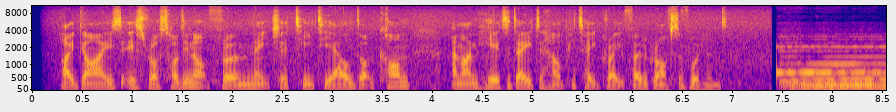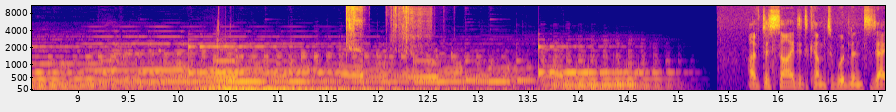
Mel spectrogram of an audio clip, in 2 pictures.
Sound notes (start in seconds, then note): 7.4 light uplifting music; 11.7 clicking camera shutter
